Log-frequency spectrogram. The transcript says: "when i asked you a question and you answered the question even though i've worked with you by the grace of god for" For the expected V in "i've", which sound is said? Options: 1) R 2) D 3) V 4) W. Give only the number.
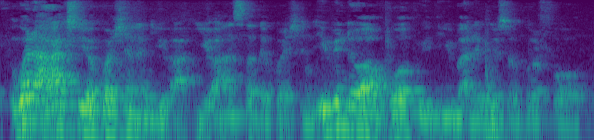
4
